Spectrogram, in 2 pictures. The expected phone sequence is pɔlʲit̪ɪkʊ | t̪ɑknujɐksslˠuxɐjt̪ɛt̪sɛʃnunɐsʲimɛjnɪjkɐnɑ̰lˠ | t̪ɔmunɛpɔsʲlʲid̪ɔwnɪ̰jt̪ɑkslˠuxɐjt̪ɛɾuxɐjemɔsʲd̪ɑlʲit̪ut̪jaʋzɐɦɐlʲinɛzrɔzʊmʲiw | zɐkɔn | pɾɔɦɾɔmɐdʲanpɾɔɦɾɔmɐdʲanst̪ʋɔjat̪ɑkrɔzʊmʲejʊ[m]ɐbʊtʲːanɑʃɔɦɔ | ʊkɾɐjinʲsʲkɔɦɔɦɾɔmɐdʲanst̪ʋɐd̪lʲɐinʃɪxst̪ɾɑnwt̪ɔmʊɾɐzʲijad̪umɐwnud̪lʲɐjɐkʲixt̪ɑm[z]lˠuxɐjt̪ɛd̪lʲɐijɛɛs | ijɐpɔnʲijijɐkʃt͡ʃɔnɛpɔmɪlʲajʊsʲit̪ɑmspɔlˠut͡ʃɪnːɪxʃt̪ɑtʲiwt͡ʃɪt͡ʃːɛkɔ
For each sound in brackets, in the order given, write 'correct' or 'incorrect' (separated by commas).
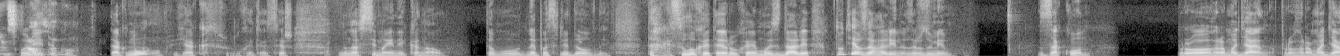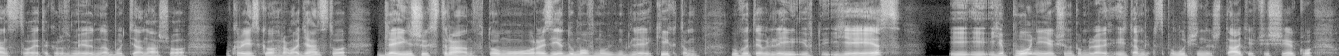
incorrect, incorrect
